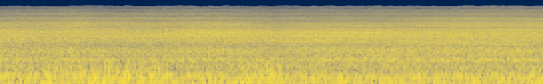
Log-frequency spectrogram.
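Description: Jet airplane engines running loud and steady, a continuous rushing noise as an aircraft moves at the airport.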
